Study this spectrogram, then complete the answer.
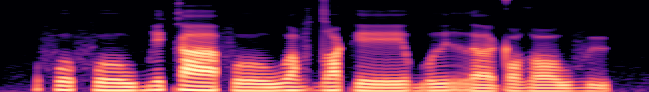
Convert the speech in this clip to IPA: fofoːwbe kaːfoːwov dˤʉkeːɡʷɨː rɐ ʈoðˤɵːwvʉ

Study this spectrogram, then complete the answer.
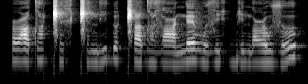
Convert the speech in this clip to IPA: ʕutˤe̤ ǁɛ̤xǁɛ̤nɾi̤ ɗʊǁidˤe̤z ʕɪŋɛ vʊzixɡ͡binʕu zʊ

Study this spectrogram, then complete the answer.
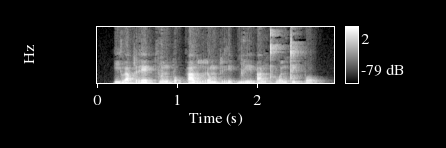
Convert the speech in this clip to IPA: jɯ˧a̯preː˦˥t̚fu˦˥n po˦˥k̚ʔa˥˩wro˥˩mpri˨˩ʔ biː˥˩ʔa˩˦ŋ kʰwo˧nti˦˥ʔ po˨˩k̚

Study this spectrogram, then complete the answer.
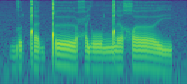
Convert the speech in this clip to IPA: ɡɵǃæɡǃøːħ joːŋ͡ǃɛχœːj

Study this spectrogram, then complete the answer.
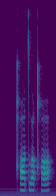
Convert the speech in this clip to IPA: qʰɑtuːqʰɑ

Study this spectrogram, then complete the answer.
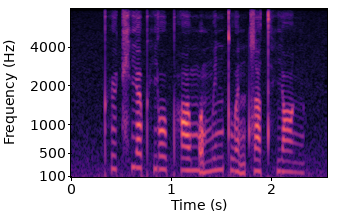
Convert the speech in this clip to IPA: pʰy˨˦t͡ɕʰjɛ˥˨ pʰjo˥˨ʊ̯pʰɑ˦ʊ̯mɤ̰˨˩ mi˦n t̪wə̰˨˩nt͡sä˥˨ t̪ʰjɑ˥˨ŋ

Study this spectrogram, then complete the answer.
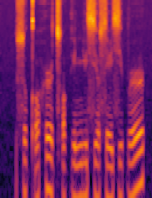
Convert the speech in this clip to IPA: sokʼɔhə˞ t͡sʼɔkenʲɨ sʲɔse sʲə˞pə˞

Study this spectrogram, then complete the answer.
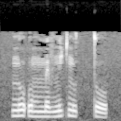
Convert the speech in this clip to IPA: noʔomːɛv nicnu tːo

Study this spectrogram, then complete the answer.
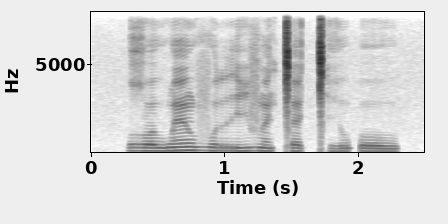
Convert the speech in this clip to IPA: ʁʷɜu̯wɛ̃u̯ vori vɛ̃ǀɛǀʰe̤u̯ʔou̯

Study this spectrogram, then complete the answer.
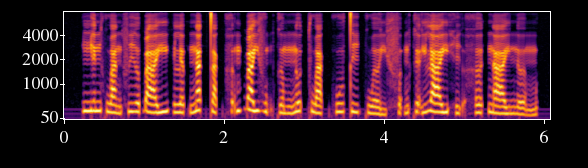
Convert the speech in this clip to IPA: ɲe˧nkwa˧˩nfi˨˦ə̯ɓa˨˦j | lɛ˨˩p̚na˦˥t̚t̪a˨˩k̚ hə̰˧˥mɓa˧j vṵ˧˨mkə˨˩m no˦˥t̚kwa˨˩k̚hwu˧ t̪i˨˦kwəː˧˩j fə̰˧˥m kɛ̰˧˥jlaː˧j hḭ˧˨ə̯ həː˦˥t̚naː˧jnə˧˩˨m

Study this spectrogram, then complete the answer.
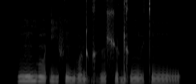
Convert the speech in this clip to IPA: mĩbũː ɗifĩbũːɖ ɡʱɯʃʉ ɖɯŋ͡mʉt̪ĩːm

